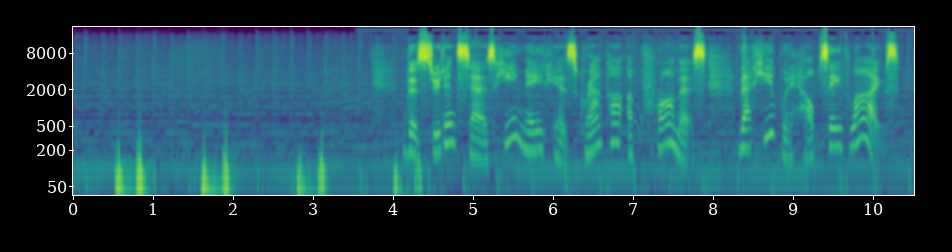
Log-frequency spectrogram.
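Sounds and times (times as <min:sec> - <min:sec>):
heartbeat: 0:00.5 - 0:02.1, 0:02.8 - 0:03.2, 0:04.0 - 0:04.4
speech: 0:04.1 - 0:10.4.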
